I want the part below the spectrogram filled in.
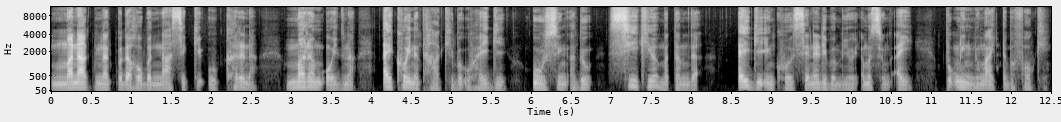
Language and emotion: Manipuri, sad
